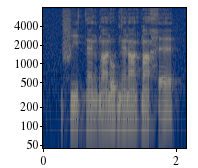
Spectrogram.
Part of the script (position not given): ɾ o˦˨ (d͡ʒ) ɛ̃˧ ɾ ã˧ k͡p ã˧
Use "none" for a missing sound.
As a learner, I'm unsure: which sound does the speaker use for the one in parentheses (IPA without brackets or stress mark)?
ɡ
